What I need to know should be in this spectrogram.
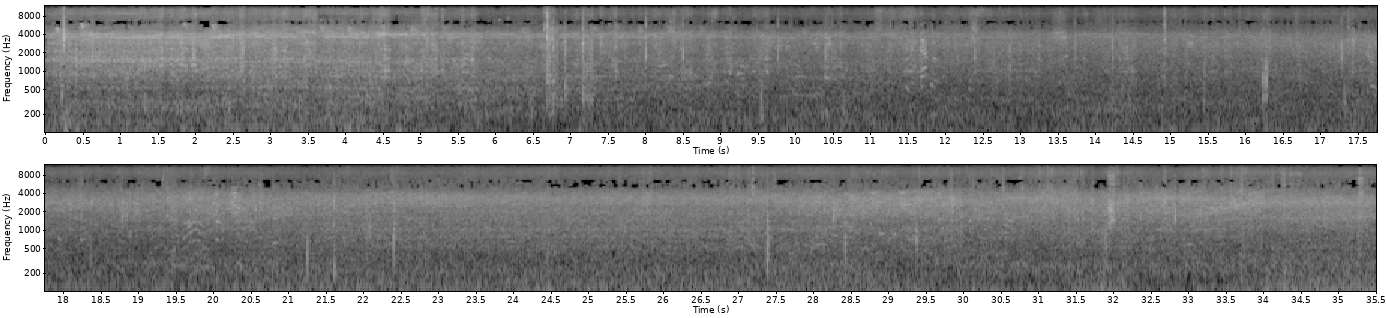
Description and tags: Field recording of walking into a bus in order to find a seat.
motor, field-recording, bus, inside, find-seat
